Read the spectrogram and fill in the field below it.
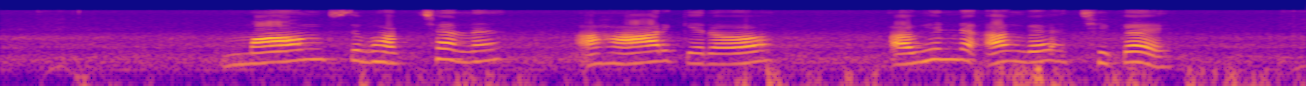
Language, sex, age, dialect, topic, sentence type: Maithili, female, 41-45, Angika, agriculture, statement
